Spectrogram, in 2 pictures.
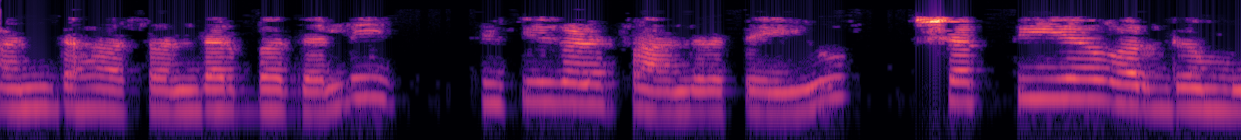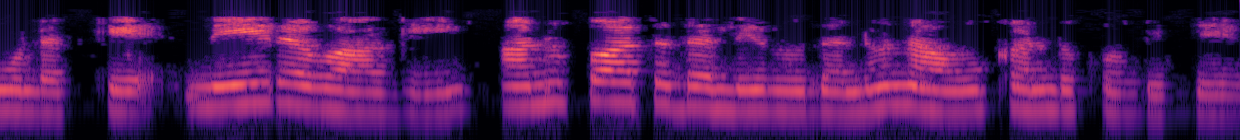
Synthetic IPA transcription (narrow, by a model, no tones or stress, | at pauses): ɐnt̪ɐɦɐsɐnd̪ɐɾbʱɐd̪ɐlːi | t̪ʰit̪iɡɐɭɐsaːnd̪ɾɐt̪eju | ʃɐk̚t̪ijɐʋɐɾɡɐmuːlɐkːe̞nɛːɾɐʋaːɡiɐnupaːt̪ɐd̪ɐlːiɾuːd̪ɐnːunaːʋukɐɳɖuko̞ɳɖid̪ːeːʋ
